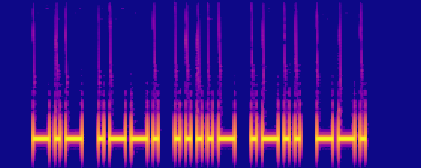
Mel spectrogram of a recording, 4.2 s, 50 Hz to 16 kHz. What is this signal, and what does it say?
Morse code, heard as a keyed tone, about 21 wpm, 700 Hz. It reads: KP4LG
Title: DXCC-100 Call Signs - 5 Characters - Repeated 2x - 22wpm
